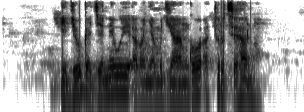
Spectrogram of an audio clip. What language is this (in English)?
Kinyarwanda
